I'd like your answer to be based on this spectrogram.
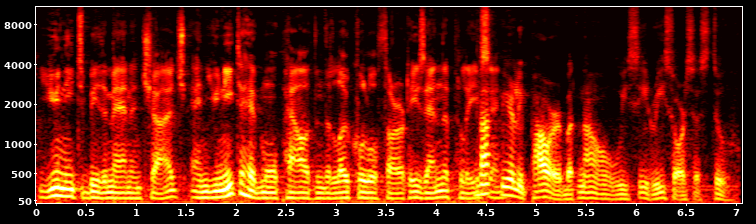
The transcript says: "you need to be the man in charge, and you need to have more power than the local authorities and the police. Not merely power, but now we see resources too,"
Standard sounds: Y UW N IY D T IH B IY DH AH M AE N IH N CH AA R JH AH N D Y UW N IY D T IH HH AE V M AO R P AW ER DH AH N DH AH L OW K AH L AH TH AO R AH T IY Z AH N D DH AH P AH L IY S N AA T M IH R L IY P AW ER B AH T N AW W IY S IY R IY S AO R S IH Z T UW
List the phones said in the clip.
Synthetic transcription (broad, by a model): Y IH N IY D T IH B IY DH AH M AE N IH N CH AA R JH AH N Y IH N IY D T IH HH V M AO R P AW ER DH AH N DH AH L OW K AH L AH TH AO R AH T IY Z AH N DH AH P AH L IY N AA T M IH R L IY P AW ER B AH T N AW W IY S IY R IY S AO R S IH S T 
